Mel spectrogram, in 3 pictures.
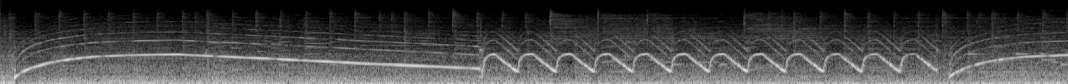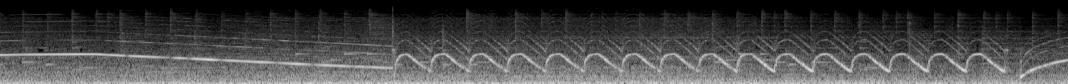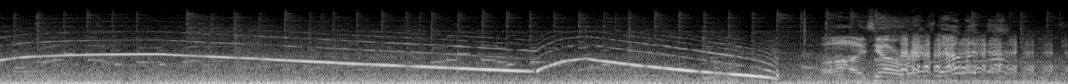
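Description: Federal PA200 electronic police siren switching between a slow wail, rising to a peak and gliding down, and a fast yelp of about three sweeps a second, alternating twice. Near the end it winds down in one falling tone. The Mustang's engine and road noise run underneath inside the cabin.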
